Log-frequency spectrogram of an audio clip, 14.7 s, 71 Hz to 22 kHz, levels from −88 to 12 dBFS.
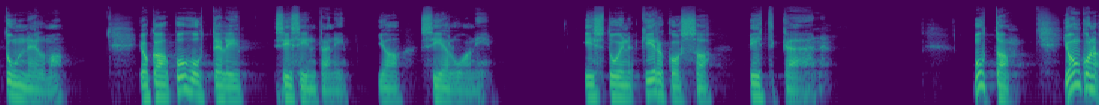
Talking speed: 45 wpm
